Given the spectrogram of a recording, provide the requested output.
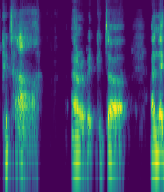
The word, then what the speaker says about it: Qatar: ago now i think we were in um qatar bahrain and abu dhabi in dubai what's the uh what you said about like the airline oh yeah they're um they're called it's q-u-a-t-a-r because it's pronounced qatar arabic guitar and they're called qatar airways and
